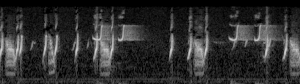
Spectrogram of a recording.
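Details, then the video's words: Quail calls mixed for hunting on 31 October 2025. Quick doubled chirps ring out in short runs, with a few longer, flat, whistled notes and a brief pause midway. "بٹیروں کی مکس آواز quail bird sounds for hunting bater ki awaaz"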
